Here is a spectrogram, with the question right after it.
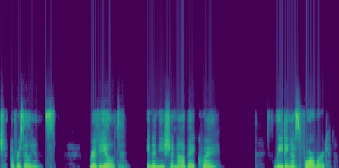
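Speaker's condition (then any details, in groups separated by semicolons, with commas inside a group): No condition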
